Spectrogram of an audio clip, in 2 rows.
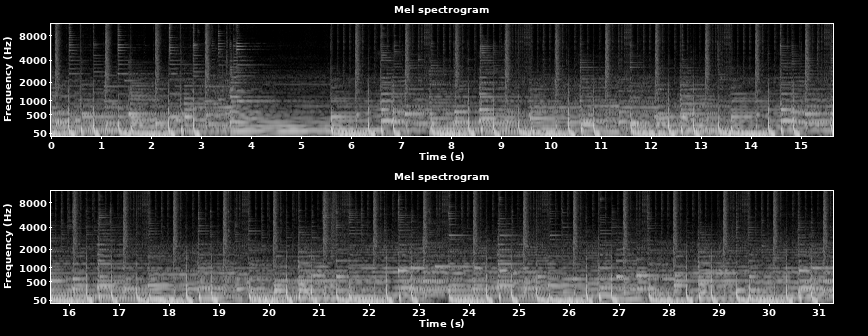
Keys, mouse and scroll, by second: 0.6 click, 3.4 click, 9.6 click, 11.6-12.7 drag, 12.7 click, 15.9 click, 22.6-25.0 drag, 27.4-29.0 drag.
